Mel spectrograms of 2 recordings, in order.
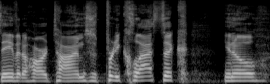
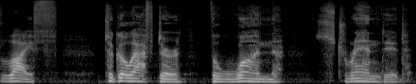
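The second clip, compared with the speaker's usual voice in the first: hushed reverent; 5 semitones lower, 5 dB quieter, slower than usual. Real, not acted. Quiet reverent climax.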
